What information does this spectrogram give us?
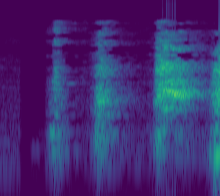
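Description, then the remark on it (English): A dog barks at the ringing doorbell: three times in quick succession, loud, harsh bursts, the last one longer and rougher, with another bark starting right after; no talking. “The doorbell rang and we have our watchdog number one going after the doorbell, whoever it is.”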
